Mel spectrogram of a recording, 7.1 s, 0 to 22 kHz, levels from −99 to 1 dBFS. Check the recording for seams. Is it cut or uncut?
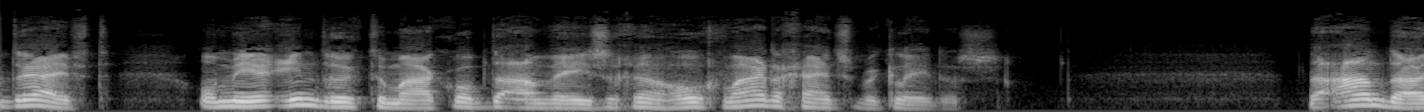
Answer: uncut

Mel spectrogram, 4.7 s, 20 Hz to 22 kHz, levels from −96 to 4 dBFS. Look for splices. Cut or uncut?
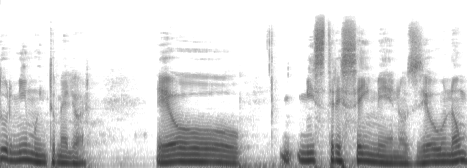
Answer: uncut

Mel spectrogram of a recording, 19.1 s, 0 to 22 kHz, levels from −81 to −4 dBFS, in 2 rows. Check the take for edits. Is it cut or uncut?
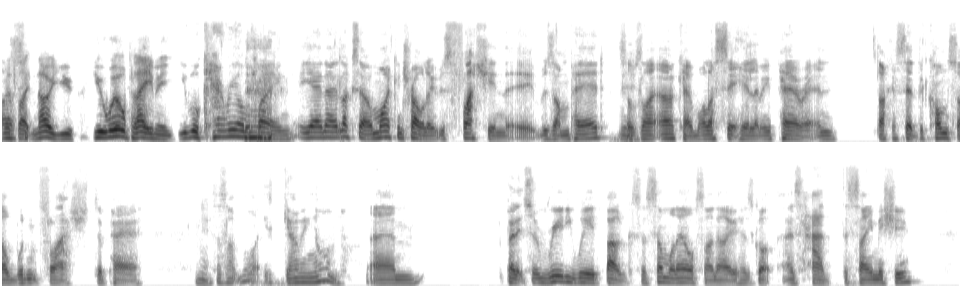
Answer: cut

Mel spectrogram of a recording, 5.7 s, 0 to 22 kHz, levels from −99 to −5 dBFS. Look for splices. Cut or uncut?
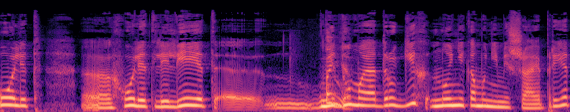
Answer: uncut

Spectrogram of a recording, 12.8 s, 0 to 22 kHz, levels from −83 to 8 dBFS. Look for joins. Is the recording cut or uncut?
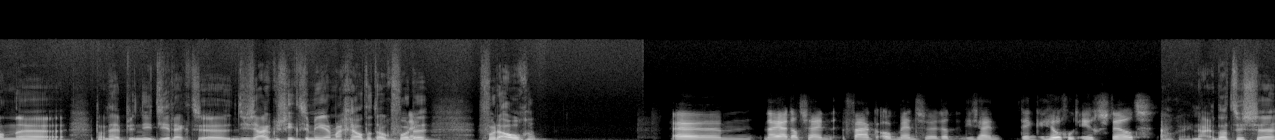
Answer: cut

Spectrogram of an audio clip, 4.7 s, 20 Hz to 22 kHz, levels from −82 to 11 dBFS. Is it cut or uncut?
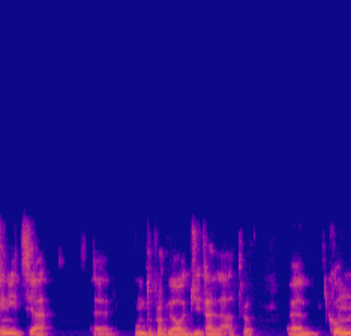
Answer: uncut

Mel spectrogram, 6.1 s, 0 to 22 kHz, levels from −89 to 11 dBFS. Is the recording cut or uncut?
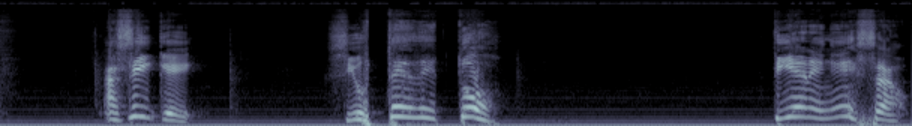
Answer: uncut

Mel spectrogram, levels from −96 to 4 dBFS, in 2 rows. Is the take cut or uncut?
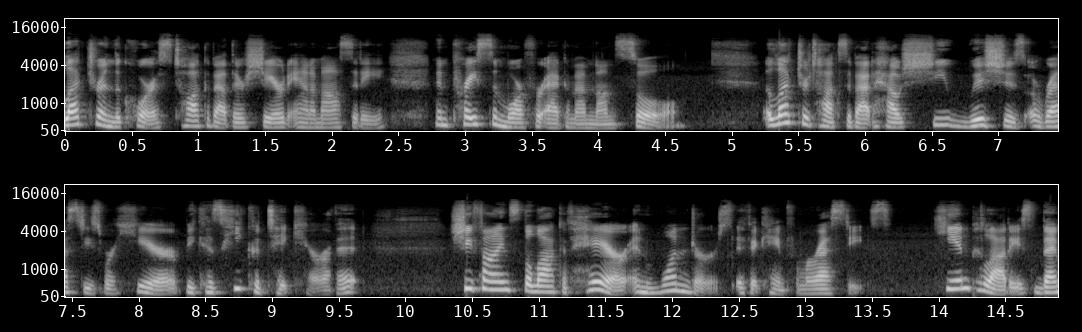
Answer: uncut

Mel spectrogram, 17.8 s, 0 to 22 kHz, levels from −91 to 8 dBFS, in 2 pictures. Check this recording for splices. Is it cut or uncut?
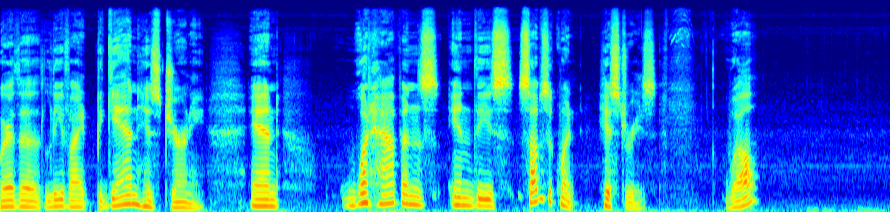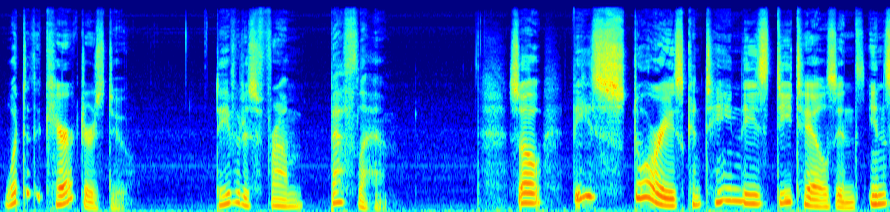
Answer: cut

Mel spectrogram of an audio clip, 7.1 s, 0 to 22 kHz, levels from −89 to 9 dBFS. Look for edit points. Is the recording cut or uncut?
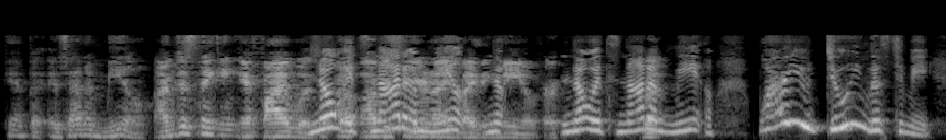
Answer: cut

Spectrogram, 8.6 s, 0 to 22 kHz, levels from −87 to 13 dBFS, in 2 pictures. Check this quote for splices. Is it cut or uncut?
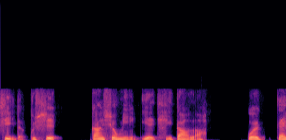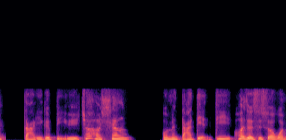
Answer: cut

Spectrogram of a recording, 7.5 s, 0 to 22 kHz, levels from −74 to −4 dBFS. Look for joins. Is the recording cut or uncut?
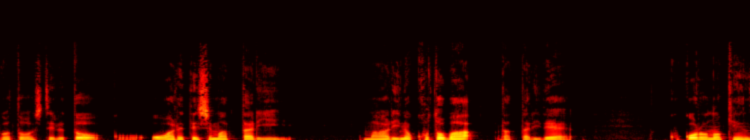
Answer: uncut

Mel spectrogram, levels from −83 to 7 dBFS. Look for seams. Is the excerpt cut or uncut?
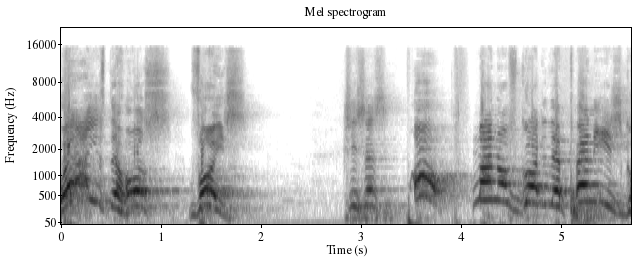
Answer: uncut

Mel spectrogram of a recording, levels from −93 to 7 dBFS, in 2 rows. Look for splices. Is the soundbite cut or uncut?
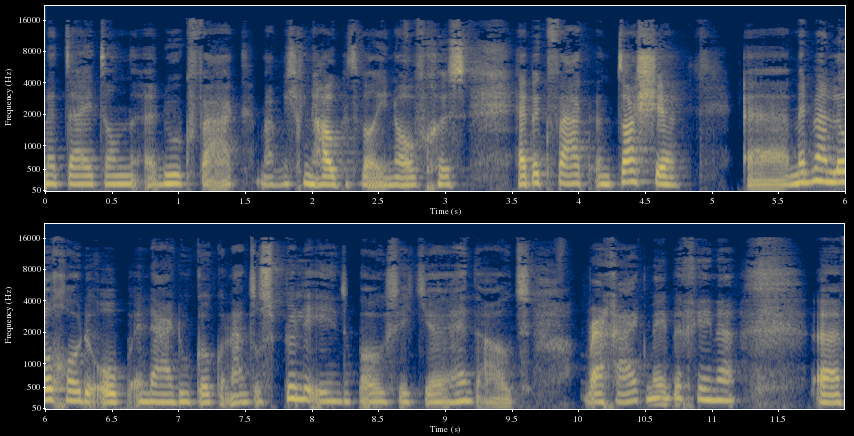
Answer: cut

